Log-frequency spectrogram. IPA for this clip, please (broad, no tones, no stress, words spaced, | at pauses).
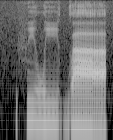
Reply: fiwi ɡʷa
